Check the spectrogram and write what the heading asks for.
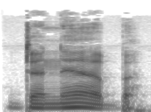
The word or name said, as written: Deneb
